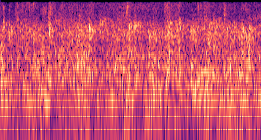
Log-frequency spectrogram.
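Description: A steady burst of audience applause for a business leader, with many hands clapping densely together at an even, fairly loud level for the full two seconds and no voices breaking through.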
